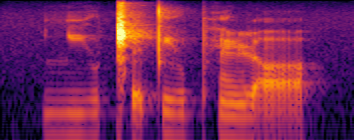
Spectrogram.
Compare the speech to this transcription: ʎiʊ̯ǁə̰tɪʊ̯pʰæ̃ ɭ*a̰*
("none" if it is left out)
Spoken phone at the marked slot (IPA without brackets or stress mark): ɑ̰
